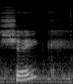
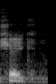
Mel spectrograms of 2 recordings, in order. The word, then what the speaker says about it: Sheikh: Nations and other landmarks I said how you say it shake shake no no sounds like a drive-through or something right mmm new flavors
